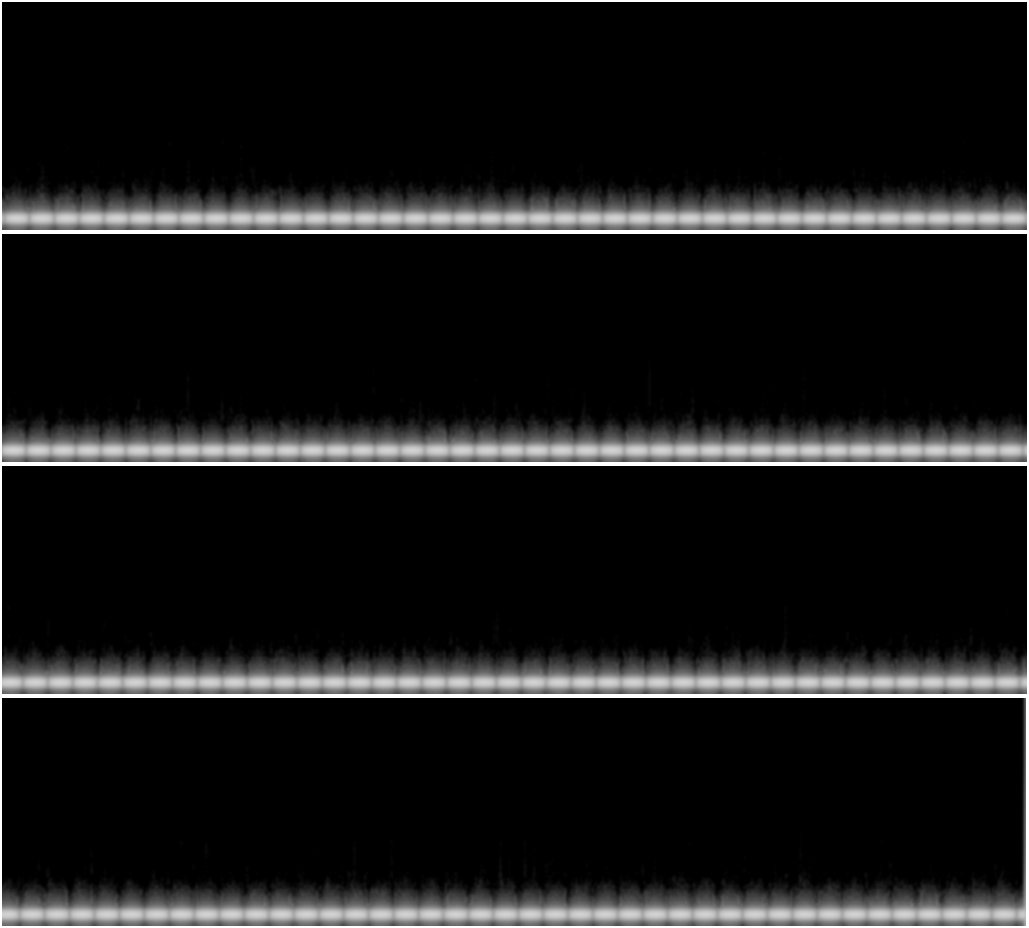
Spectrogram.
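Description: Binaural-beat track: one steady low sine tone that pulses evenly in loudness several times a second, with no other sound.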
